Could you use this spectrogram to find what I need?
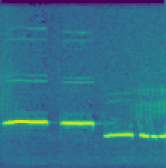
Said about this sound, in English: In the east, you're more likely to hear the sweet, wavering song of the white-throated sparrow.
